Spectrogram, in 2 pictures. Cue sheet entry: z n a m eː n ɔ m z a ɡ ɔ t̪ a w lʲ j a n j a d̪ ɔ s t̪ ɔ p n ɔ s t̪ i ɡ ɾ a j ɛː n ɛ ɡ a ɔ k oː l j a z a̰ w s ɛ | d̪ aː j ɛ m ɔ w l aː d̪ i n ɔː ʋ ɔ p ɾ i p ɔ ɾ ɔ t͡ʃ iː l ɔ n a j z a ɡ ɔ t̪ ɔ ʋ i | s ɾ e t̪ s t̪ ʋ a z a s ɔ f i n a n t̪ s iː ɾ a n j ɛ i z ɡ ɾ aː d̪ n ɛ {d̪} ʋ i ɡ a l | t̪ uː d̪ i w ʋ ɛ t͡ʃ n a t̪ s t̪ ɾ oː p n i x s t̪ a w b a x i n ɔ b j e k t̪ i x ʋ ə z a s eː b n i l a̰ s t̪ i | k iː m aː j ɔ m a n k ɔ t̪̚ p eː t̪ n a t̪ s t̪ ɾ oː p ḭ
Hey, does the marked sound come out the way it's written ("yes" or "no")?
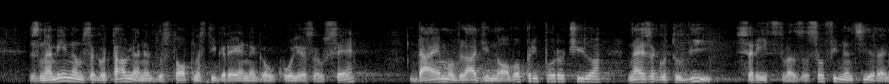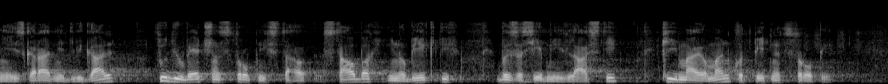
yes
